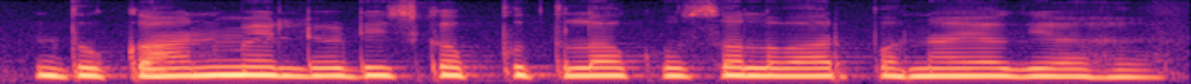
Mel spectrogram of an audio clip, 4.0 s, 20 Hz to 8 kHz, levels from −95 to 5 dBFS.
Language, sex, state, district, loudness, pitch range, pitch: Hindi, female, Jharkhand, Palamu, -13 LUFS, 225-240 Hz, 235 Hz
